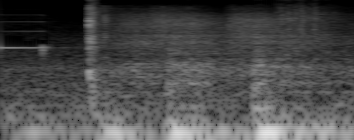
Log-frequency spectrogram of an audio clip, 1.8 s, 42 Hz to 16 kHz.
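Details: Honda Element K24 that overheated on low coolant, battery dead, with a new battery and AC off: after a chime the starter turns in slow, heavy pulses about every half second and the engine never fires.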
